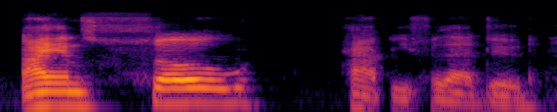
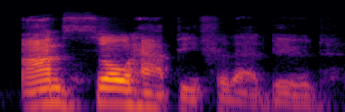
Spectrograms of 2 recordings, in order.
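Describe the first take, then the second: First: Slow, drawn-out stress on "so"; slow, deliberate repeat leaning on "so"; emphatic repeat. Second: Said in the usual way. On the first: Real, not acted. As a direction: stretch out "so" and separate "I am" for emphasis. Emphatic slowed repeat of same words.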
